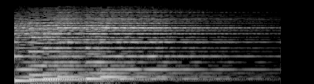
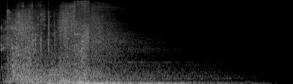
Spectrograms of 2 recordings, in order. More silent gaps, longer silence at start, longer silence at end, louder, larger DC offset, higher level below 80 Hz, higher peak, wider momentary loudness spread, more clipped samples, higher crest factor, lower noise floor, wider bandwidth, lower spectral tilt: neither; first, 0.15 s vs 0 s; second, 0.45 s vs 0.65 s; first, -12 LUFS vs -28 LUFS; neither; second, -54 dBFS vs -36 dBFS; first, 0 dBFS vs -16 dBFS; about the same, 19 LU vs 19 LU; neither; about the same, 16 dB vs 16 dB; second, -37 dBFS vs -62 dBFS; second, 16.5 kHz vs over 20 kHz; second, -2 dB/octave vs -3.5 dB/octave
